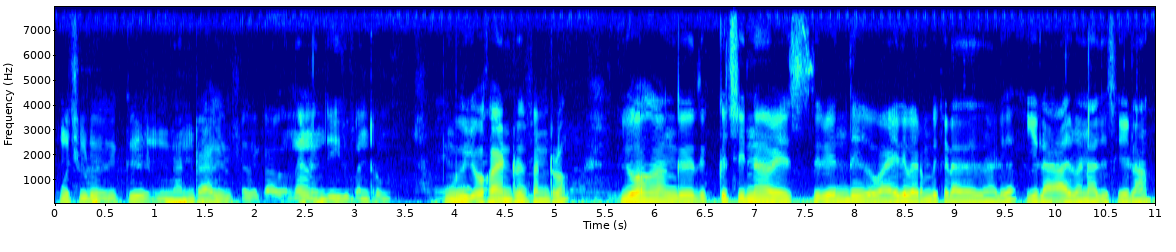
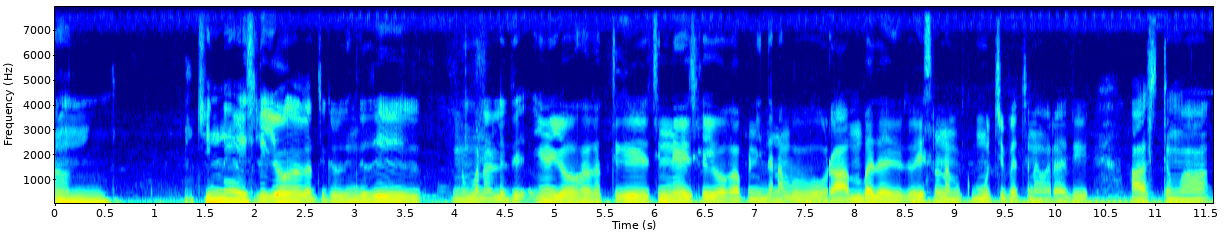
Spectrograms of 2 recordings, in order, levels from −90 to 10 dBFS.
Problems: constant background noise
